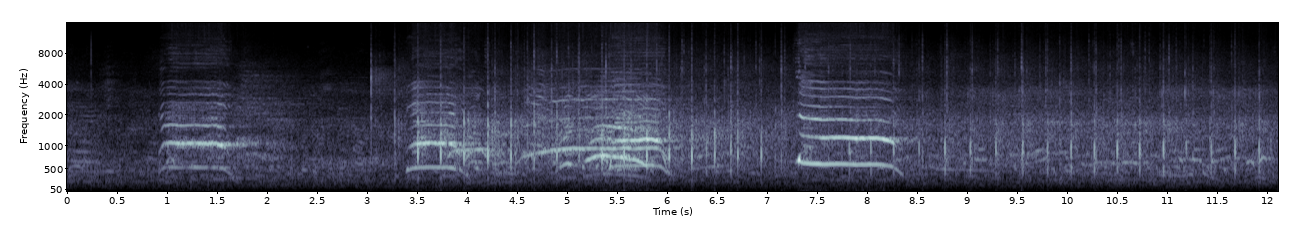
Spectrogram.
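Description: A boy's loud, held kiai shouts while performing a karate form: one about a second in, a longer stretch around the middle with other voices overlapping, and a falling one a little past seven seconds. Steady rhythmic clapping follows over the last few seconds as the form ends.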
